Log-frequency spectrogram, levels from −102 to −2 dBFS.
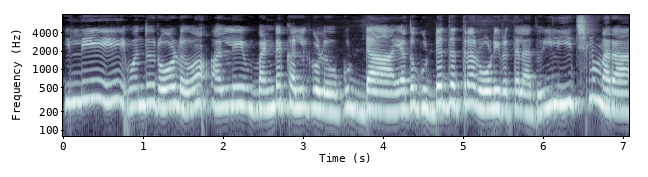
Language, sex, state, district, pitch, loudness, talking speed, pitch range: Kannada, female, Karnataka, Shimoga, 240 Hz, -14 LUFS, 145 wpm, 220-270 Hz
